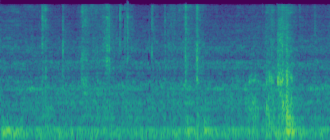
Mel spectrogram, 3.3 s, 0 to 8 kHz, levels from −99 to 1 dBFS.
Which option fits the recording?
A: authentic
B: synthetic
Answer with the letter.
B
